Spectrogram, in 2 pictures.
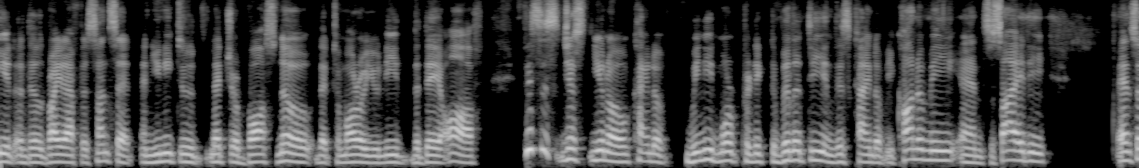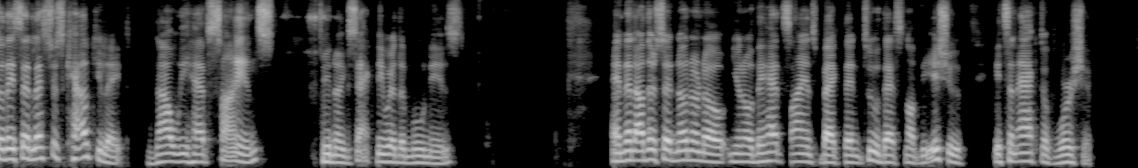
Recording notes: recorded on Zoom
